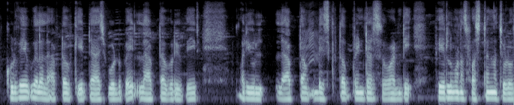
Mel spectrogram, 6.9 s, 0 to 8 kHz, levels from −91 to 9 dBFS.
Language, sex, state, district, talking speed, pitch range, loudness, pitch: Telugu, male, Telangana, Mahabubabad, 175 wpm, 115-125 Hz, -16 LUFS, 120 Hz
